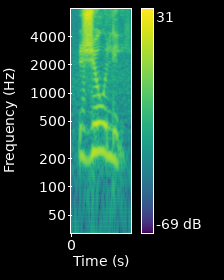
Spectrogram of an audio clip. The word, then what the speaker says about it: jolie: Okay, this is not jolie, this is jolie, jolie, something like j sound comes over here, jolie.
